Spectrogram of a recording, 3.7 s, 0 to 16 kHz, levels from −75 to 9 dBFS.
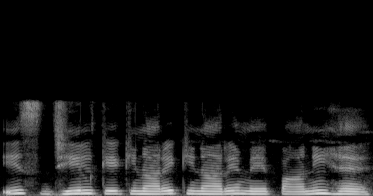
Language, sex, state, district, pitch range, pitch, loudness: Hindi, female, Jharkhand, Garhwa, 210-235 Hz, 220 Hz, -13 LUFS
